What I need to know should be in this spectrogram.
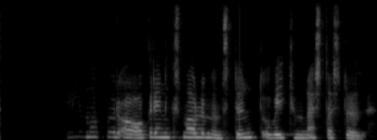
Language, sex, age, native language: Icelandic, female, 50-59, Icelandic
